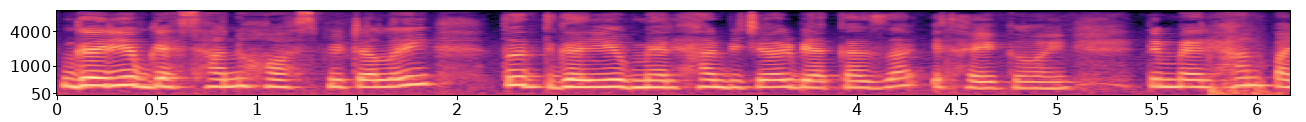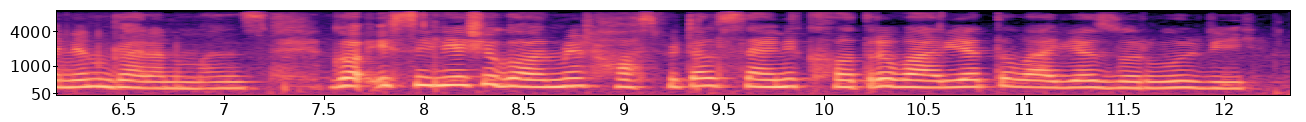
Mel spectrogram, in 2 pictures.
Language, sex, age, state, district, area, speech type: Kashmiri, female, 18-30, Jammu and Kashmir, Kulgam, rural, spontaneous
